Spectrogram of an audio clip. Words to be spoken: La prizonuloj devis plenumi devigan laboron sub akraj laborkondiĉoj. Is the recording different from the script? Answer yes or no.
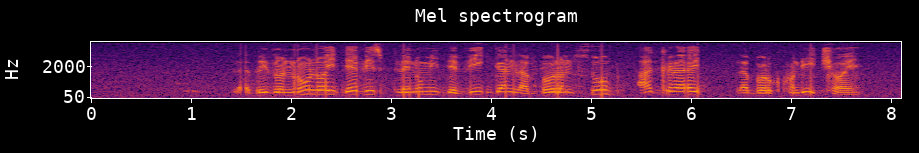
no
